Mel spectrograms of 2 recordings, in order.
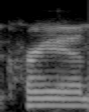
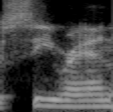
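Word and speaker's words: CRAN: package that's available on on the crayon or C ran however you prefer to pronounce it it contains various functions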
